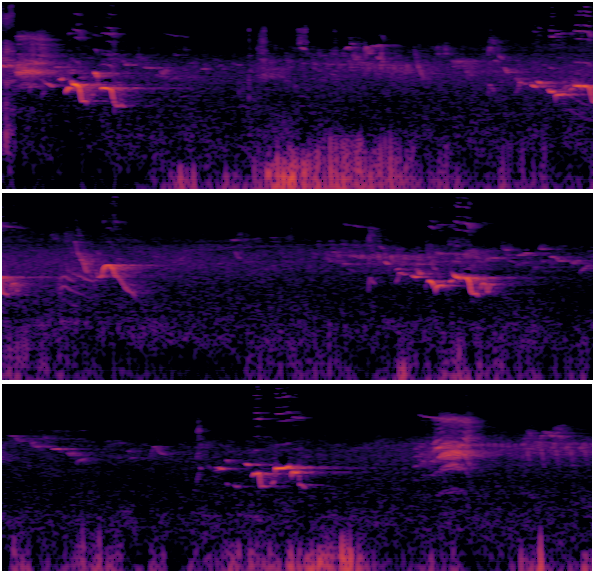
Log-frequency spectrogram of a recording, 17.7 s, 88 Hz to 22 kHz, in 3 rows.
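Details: About six Eurasian golden orioles, recorded at very close range by phone on 14.06.2026, give harsh, scratchy calls that slur downward, repeated irregularly.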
